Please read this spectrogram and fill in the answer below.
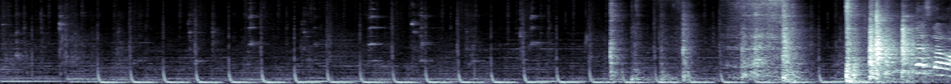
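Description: Background music with a steady bass beat, about two pulses a second. Near the end a loud rushing noise swells up, followed by two loud bangs.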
